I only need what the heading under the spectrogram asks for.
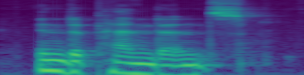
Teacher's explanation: So the word independence has a lot of syllables. It's important to know which syllable is going to be longer, the stressed syllable. That's the pen syllable. So I've written that here with capital letters.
